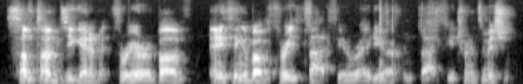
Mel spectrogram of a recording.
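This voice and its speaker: A man's voice: lowish voice, little pitch movement, fast talker. A man giving a casual hands-on gear demonstration in a rambling, off-the-cuff way, with some swearing. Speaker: hobbyist presenter. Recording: echoey room, clear background noise, clicks.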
